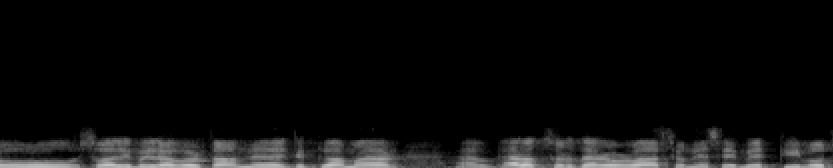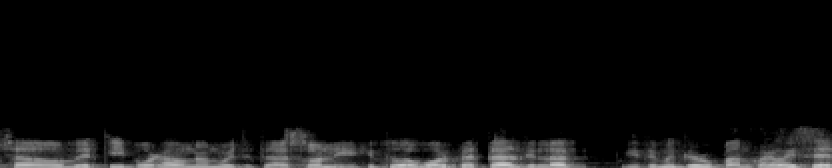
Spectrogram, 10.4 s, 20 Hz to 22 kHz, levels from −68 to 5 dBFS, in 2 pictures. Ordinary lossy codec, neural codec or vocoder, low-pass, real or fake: AAC, 24 kbps; codec, 16 kHz, 1 kbps, X-Codec, HuBERT features, trained on general audio; 5.4 kHz; fake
